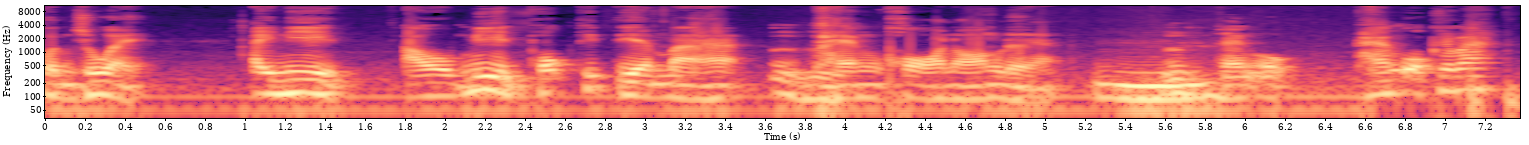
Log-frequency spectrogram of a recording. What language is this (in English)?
Thai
